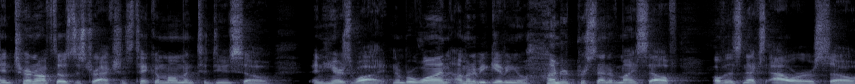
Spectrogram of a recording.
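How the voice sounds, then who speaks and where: A man with a medium pitch talks at a fairly quick pace, his intonation lively. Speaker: health educator. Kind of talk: webinar presentation. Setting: online webinar. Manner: fast; energetic.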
